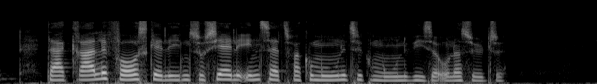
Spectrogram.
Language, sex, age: Danish, female, 21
